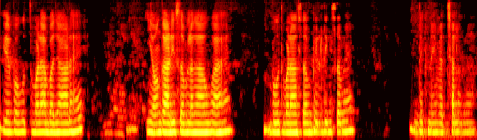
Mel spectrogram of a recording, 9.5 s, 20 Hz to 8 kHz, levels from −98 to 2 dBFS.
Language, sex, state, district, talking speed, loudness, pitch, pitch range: Hindi, female, Bihar, Bhagalpur, 140 wpm, -22 LUFS, 205 Hz, 200-215 Hz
